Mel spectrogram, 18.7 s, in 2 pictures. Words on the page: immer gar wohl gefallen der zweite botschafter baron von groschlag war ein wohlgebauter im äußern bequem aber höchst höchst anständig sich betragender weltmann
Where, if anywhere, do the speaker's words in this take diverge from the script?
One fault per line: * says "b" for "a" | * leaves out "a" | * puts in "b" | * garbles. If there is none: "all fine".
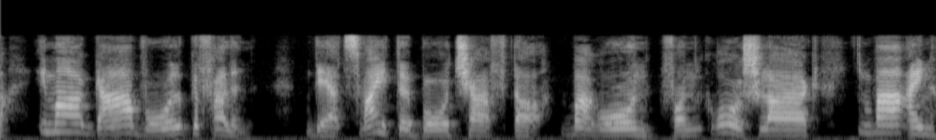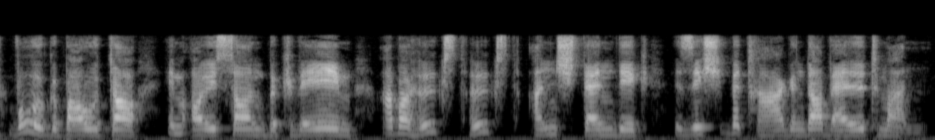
all fine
